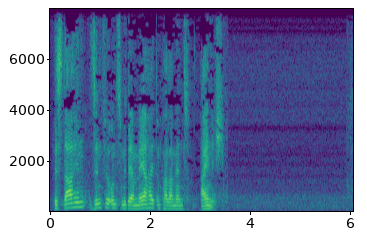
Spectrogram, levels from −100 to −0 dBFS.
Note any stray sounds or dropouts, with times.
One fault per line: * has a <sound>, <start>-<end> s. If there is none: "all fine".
all fine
